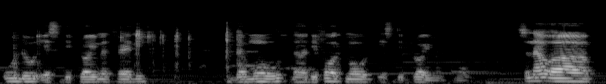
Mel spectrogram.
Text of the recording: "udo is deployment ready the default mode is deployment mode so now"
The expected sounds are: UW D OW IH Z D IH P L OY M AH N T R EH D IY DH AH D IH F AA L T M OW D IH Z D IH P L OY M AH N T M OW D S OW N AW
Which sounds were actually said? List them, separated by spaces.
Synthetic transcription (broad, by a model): UW D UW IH S D IH P L OY M AH N T R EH D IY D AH D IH F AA T M OW D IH S D IH P L OY M AH N T M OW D S OW N AW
